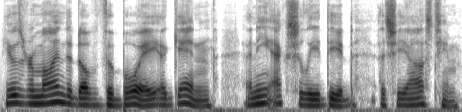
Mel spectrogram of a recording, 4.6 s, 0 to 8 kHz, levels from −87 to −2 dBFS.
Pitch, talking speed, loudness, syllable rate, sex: 130 Hz, 195 wpm, -16 LUFS, 5.2 syllables/s, male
